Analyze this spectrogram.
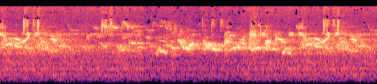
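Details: A pair of sparrows feeding together happily: continuous busy chirping and twittering, short varied notes tumbling over one another with a few sharper high ticks, over steady background hiss.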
